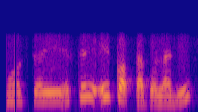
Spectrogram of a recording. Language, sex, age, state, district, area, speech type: Nepali, female, 60+, West Bengal, Kalimpong, rural, conversation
